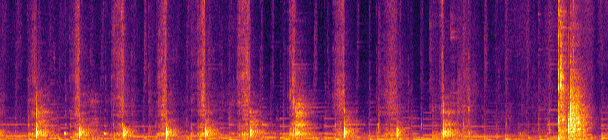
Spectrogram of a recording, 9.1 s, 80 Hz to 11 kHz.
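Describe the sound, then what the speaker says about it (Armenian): A red onion sliced into thin half rings with a knife on a board, about a dozen crisp, evenly spaced chopping knocks close by, with the last cut the loudest. "Կվերցնեմ 1 գլուխ կարմիր սոխ, կկտրատեմ այն կիսա օղակների,"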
